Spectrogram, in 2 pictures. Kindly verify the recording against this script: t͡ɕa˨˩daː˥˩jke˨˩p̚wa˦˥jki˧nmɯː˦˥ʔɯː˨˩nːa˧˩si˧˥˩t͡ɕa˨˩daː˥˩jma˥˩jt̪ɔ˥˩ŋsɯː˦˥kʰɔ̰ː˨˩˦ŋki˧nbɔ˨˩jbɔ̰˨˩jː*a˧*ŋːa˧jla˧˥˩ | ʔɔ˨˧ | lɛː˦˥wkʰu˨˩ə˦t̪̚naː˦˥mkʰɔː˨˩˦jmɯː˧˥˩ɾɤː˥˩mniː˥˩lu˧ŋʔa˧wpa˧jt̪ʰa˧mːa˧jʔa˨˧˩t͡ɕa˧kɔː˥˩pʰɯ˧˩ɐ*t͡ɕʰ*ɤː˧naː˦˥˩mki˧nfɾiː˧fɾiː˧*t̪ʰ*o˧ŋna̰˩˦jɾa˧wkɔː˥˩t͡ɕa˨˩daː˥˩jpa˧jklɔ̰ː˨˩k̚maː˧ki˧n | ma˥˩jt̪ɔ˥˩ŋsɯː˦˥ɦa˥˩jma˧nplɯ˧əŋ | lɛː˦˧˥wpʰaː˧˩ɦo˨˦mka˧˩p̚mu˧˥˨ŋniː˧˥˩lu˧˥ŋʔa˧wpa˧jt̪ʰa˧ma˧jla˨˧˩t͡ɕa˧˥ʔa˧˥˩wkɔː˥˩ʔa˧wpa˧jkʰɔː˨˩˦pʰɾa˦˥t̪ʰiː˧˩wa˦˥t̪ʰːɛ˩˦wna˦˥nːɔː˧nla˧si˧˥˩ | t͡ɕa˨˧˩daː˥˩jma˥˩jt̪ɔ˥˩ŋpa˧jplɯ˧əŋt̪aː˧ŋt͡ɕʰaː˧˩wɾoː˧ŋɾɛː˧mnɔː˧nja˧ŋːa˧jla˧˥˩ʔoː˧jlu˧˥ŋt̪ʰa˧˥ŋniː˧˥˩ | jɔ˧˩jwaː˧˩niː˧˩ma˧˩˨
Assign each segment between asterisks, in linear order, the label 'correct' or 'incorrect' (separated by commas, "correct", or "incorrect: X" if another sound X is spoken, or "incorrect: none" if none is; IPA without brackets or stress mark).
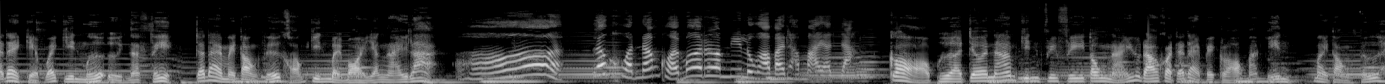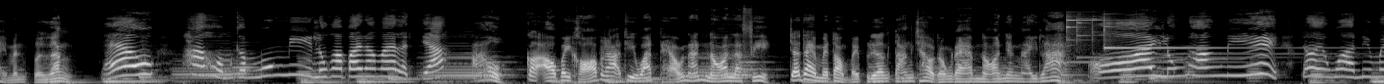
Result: correct, incorrect: t͡ɕ, incorrect: t̪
